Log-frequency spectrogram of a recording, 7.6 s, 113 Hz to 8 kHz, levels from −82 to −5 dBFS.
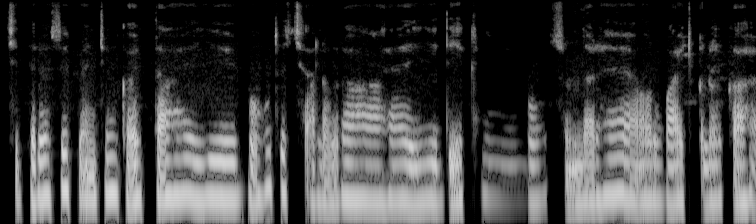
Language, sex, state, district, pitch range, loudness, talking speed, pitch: Hindi, female, Bihar, Samastipur, 175-190 Hz, -24 LUFS, 175 wpm, 180 Hz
